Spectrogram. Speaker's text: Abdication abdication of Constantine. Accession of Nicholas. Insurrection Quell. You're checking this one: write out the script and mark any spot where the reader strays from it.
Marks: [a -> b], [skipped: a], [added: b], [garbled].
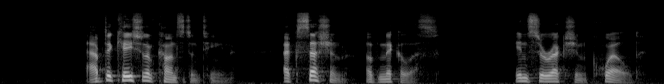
Abdication [skipped: abdication] of Constantine. Accession of Nicholas. Insurrection [Quell. -> Quelled]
